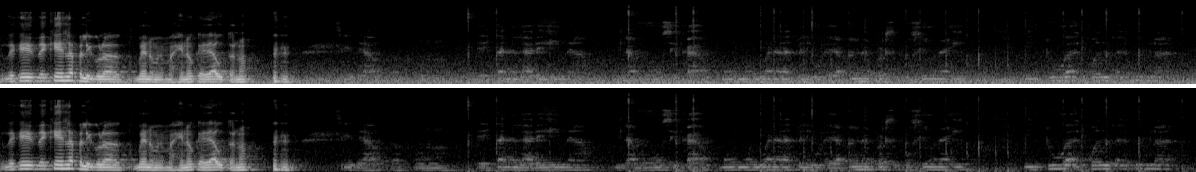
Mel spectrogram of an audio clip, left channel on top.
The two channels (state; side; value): noise; left; rumble, 10 dB below the sound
